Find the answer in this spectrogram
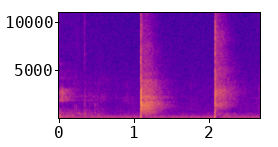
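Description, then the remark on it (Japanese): Two sharp hand claps about a second apart, made as part of the two-bow, two-clap ritual at an Inari Shinto shrine, each ringing briefly with a short echoing tail, over a quiet background hush with no talking. “ここもね2杯2拍手ぱいなんですよ、えー、いわゆるお,、ね、お稲荷さんも同じ作法です軽くお辞儀をしまして”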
